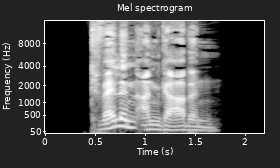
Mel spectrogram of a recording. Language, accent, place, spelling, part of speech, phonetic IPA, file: German, Germany, Berlin, Quellenangaben, noun, [ˈkvɛlənˌʔanɡaːbn̩], De-Quellenangaben.ogg
- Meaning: plural of Quellenangabe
